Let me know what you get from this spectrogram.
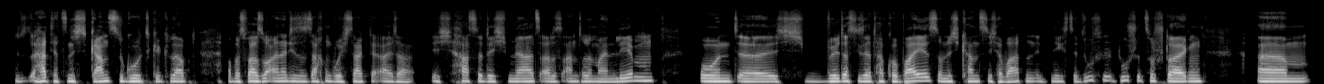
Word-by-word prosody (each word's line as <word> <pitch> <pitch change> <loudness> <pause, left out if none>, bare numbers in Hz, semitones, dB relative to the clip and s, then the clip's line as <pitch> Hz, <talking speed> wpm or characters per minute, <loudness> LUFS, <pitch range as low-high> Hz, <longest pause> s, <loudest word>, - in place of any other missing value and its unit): s 140 +2 -9
hat 155 -1 +2
jetzt 140 - -2
nicht 140 -3 0
ganz 135 +2 +3
so 150 - 0
gut 140 0 +2
geklappt. 135 0 -2 0.3
Aber 130 0 -2
es 125 - -3
war 140 -1 +6
so 145 - +1
eine 145 +1 +1
dieser 140 -2 0
Sachen, 140 +1 -2
wo 135 - +1
ich 125 - -4
sagte: 130 -1 -3
„Alter, 125 -3 -3 0.2
ich 135 -6 -7
hasse 145 0 0
dich 130 -1 -2
mehr 135 0 +1
als 135 -1 0
alles 130 -2 -3
andere 135 0 -2
in 130 - -2
meinem 130 0 -1
Leben. 170 +5 +1 0.5
Und, 140 -2 +4
äh, 130 -1 +3
ich 130 +3 -5
will, 130 +2 +1
dass 145 -2 +2
dieser 140 -1 +2
Tag 135 -1 -3
vorbei 140 +4 +3
ist 170 -1 -1
und 135 -2 +1
ich 135 - -2
kann's 135 -1 -2
nicht 135 - -3
erwarten, 135 +3 -1
in 135 - -8
die 130 - -15
nächste 130 0 -5
Duse 185 +6 -7
Dusche 180 +1 -5
zu 155 - -2
steigen." 140 -1 +3 0.5
Ähm, 135 0 +4
135 Hz, 230 wpm, -21 LUFS, 130-145 Hz, 0.5 s, war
